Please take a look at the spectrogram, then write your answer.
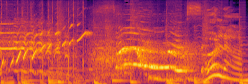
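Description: A horse neighing, high whinnying calls that rise and fall over excited voices talking in Spanish.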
